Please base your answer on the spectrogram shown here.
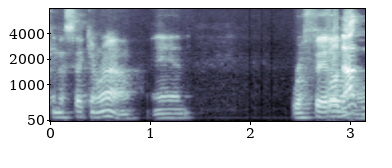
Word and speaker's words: Rafael: Not Raphael Stone, Rafael. Yeah, Stone. Even though our names are spelled the same, it's just pronounced different.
